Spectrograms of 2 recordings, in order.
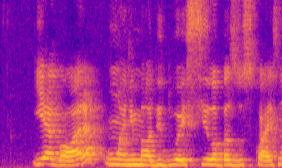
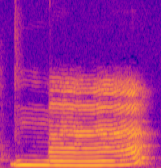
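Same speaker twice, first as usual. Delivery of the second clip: MACA drawn out, lower, with a long first syllable; sounded-out syllables; 4 semitones lower than usual. Shown as a demonstration. Teacher spells for pupils, stretching each syllable. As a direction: hold the MA of MACA, then place CA.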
